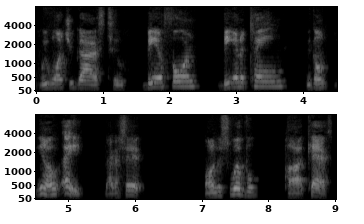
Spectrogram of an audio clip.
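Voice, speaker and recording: Lively husky-voiced man co-hosting a podcast. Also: on the high side, slow pace, highs cut off. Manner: animated, repeats phrases, rises sharply for emphasis. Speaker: podcast co-host. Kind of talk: casual sports barbershop chat.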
